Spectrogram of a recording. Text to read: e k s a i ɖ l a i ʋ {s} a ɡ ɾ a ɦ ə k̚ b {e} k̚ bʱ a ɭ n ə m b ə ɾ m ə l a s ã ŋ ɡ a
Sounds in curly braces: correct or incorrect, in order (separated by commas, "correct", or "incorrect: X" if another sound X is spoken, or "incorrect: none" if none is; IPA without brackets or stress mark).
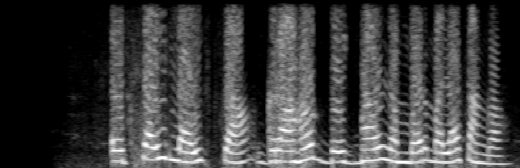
incorrect: t͡s, correct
